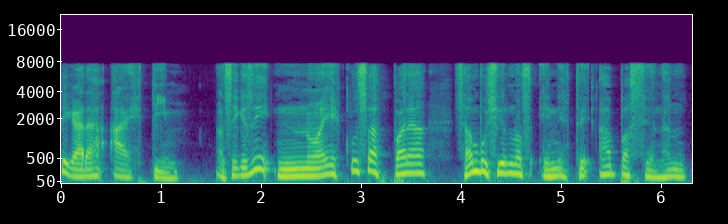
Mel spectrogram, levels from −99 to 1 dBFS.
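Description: Aliasing persists throughout: unfiltered downsampling, pointing to a 16 kHz rate, folds energy above 8 kHz back down, leaving sibilants gritty and metallic.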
